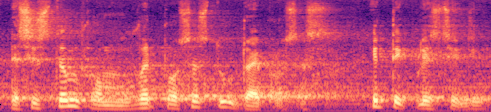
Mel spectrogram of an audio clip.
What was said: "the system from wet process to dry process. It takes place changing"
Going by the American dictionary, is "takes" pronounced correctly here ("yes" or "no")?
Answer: no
